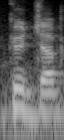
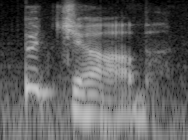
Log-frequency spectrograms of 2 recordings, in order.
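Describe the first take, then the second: First: It sounds plain and genuinely appreciative. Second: It sounds exaggerated and condescending. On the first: The praise is genuine. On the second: The praise is mocking rather than genuine. "could you sound more patronizing?"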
